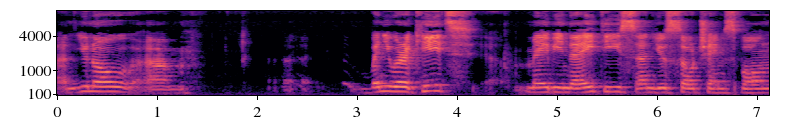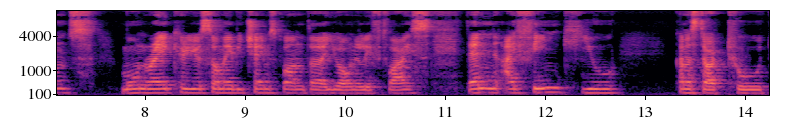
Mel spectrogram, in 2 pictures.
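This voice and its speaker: A man in his forties, a Swiss German native speaker with a Swiss German accent, hosting a casual hobby video in halting English with many fillers as he searches for words. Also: mid-range voice. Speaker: model rocket hobbyist, channel host. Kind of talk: casual show-and-tell video.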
